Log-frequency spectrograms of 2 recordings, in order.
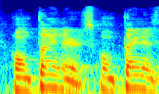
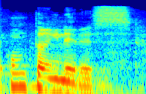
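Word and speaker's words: contêineres: No português é containers. Mas na pronúncia tem o S. Tem o E. Eu só quis dizer, tem o E e o S. Só quis dizer que as pessoas confundem justamente porque na pronúncia, às vezes elas querem colocar igual o inglês e acabam confundindo. Essa palavra já foi aportuguesada e termina com ES, containers.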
